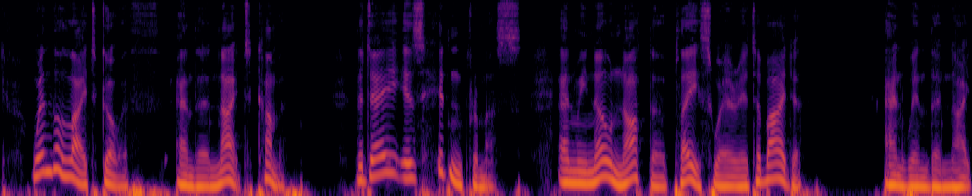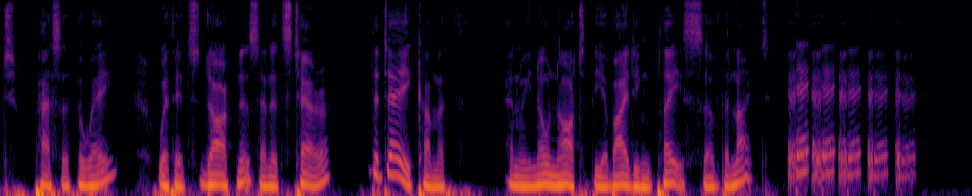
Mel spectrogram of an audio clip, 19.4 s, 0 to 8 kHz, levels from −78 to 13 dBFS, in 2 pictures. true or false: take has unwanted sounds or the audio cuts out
true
